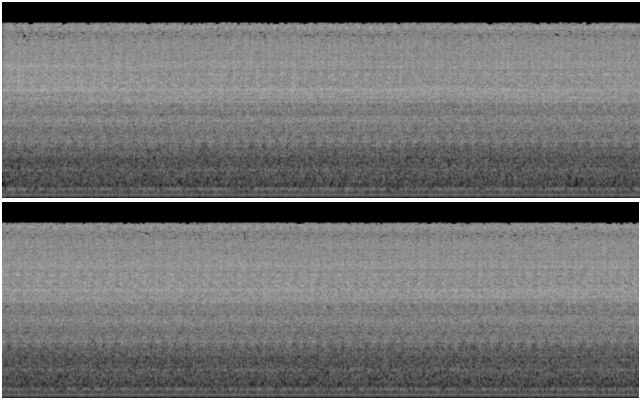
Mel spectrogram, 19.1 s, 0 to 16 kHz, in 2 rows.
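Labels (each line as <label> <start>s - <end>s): A diesel engine of a truck is heard. 0.0s - 19.1s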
